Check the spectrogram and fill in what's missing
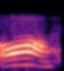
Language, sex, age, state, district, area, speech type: Assamese, female, 30-45, Assam, Dhemaji, rural, conversation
